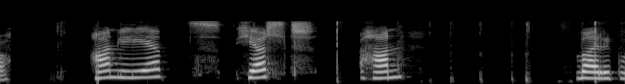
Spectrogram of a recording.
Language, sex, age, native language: Icelandic, male, 8, Icelandic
